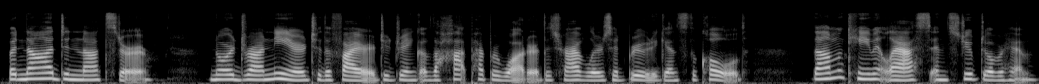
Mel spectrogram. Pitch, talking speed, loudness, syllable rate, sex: 215 Hz, 190 wpm, -19 LUFS, 4.5 syllables/s, female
